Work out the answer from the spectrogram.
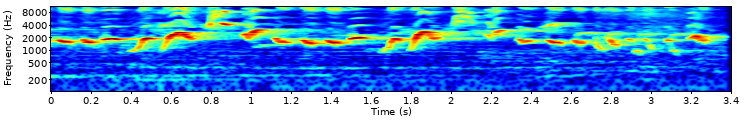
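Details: Powerful song of a white-rumped shama (murai Aceh): loud rich whistled phrases with sharp upward sweeps, repeated in bouncing notes about every quarter second, full and continuous throughout.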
